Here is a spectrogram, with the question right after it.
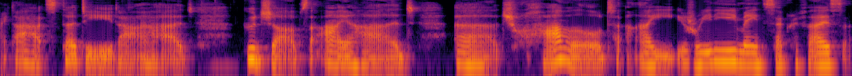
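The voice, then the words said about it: French accent. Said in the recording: “you hear by my accent, probably I am French”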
